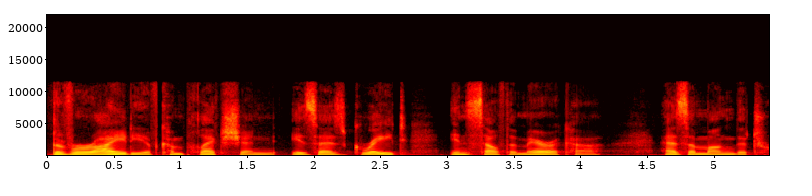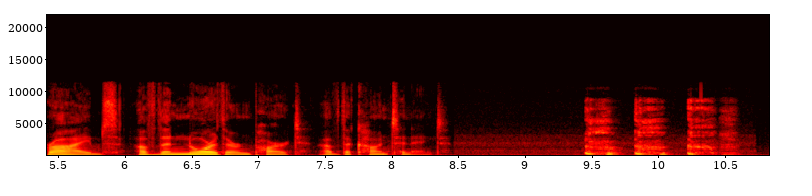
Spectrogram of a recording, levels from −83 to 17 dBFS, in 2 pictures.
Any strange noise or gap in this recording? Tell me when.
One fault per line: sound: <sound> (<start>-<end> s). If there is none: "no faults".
sound: cough (9.4-10.6 s)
